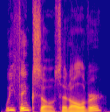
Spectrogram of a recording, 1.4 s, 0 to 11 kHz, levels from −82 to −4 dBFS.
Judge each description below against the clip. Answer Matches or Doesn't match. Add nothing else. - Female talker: Doesn't match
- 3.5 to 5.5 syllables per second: Doesn't match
